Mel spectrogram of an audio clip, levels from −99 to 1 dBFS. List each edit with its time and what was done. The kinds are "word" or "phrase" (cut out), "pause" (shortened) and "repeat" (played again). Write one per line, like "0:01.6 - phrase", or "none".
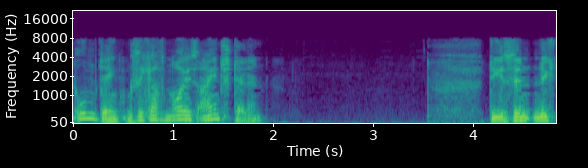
none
